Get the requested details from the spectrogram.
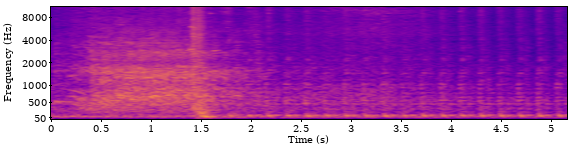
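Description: A car engine cranks and sputters with a rough, uneven chug, following a burst of noise and a sharp knock, as if it's struggling to turn over. Fairly loud, no talking.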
